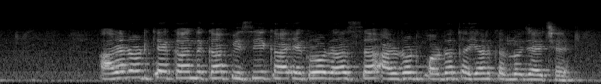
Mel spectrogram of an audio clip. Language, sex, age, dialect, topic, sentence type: Maithili, female, 31-35, Angika, agriculture, statement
